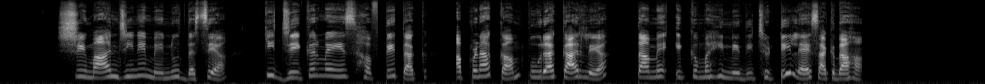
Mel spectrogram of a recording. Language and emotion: Punjabi, happy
